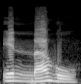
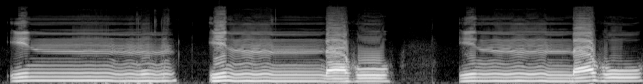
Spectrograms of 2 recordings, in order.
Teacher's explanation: ditahan dulu gunahnya dimasukkan ke rongga hidung kita in inahu innahu ahah seperti itu kesalahan yang terjadi tidak menahan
